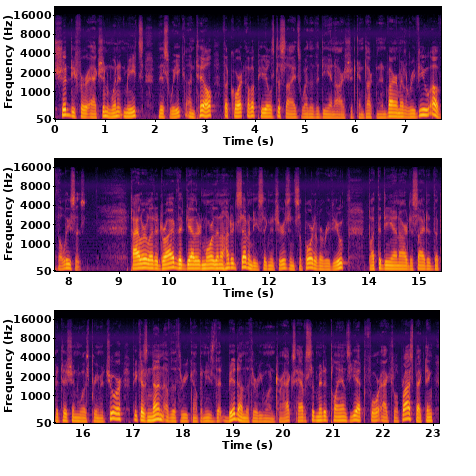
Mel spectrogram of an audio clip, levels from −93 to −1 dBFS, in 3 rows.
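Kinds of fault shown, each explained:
Mains buzz: Sharp switching spikes from a dimmer, rectifier or poorly shielded lead leak into the signal twice every 60 Hz mains cycle, spraying harmonics into the kilohertz range, so a steady, raspy buzz sits under the whole clip, roughly 40 dB below the sound.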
